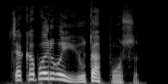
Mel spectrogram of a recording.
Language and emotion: Kashmiri, angry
